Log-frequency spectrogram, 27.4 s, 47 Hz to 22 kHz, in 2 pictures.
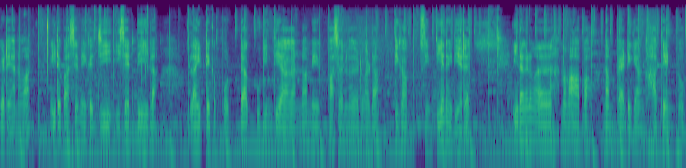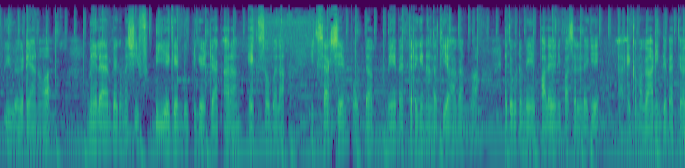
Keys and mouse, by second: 1.9 g, 7.7 g, 10.3-10.8 ctrl+middle drag, 12.5 KP_7, 13.9 middle click, 14.9 middle click, 16.9 shift+d.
